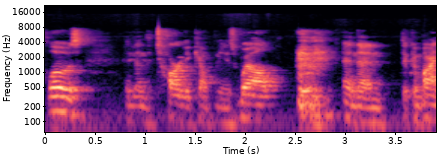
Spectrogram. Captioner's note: clears throat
